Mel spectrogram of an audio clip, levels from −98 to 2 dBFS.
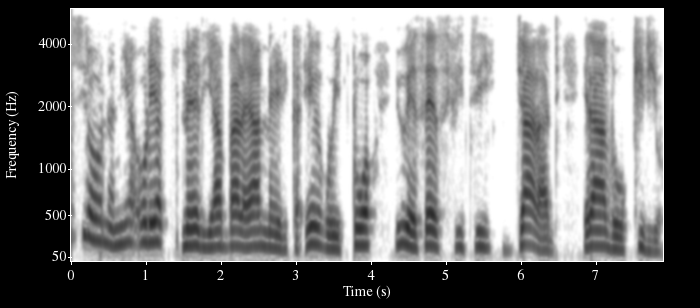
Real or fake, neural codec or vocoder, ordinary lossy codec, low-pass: real; none; MP3, 48 kbps; 5.4 kHz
